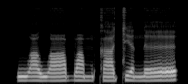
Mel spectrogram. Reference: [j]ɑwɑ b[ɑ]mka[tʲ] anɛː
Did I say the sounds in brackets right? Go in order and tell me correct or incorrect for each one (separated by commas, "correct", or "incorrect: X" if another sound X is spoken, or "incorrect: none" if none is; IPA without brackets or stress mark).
incorrect: w, correct, correct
